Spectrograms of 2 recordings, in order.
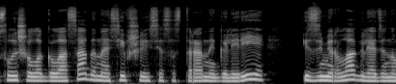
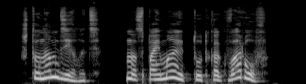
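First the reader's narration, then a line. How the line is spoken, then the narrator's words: Alarmed exclamation. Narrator (Russian): воскликнула Мия, разом отбросив все свои обиды перед реальной опасностью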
